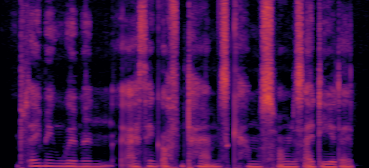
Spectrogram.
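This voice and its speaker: Soft-spoken delivery at a moderate pace. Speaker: video blogger. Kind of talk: casual monologue. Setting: at home late at night. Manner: soft-spoken, talking quietly; hesitant, many fillers.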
